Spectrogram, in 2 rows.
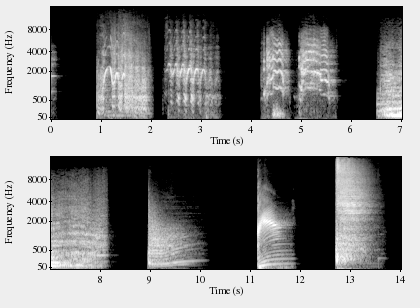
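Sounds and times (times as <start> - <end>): horse neighing: 0.9 - 3.4.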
